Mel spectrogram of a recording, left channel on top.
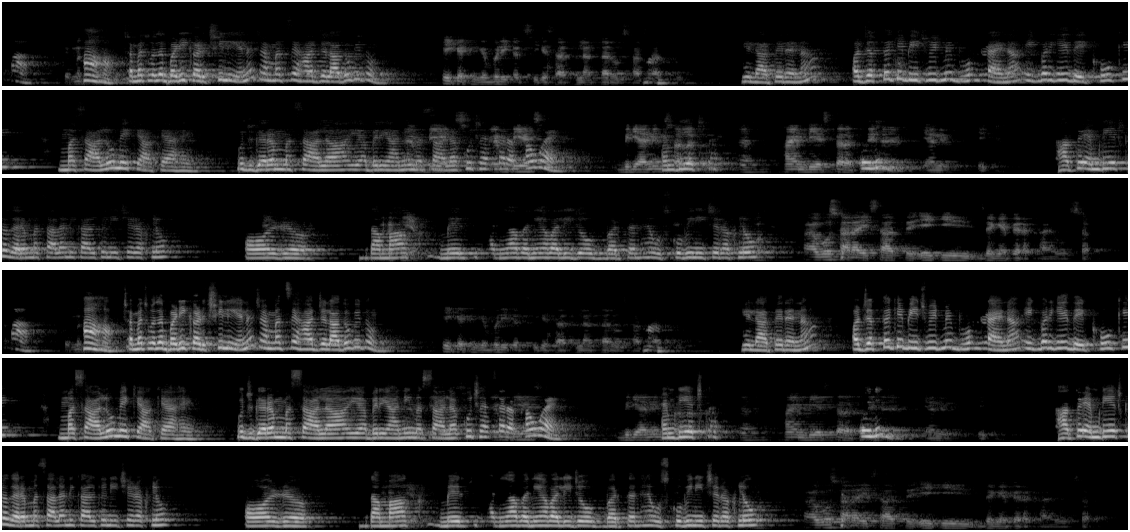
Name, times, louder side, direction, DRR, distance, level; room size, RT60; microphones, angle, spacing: voice 1, 0.8-3.9 6.4-6.6 7.4-8.2 8.5-11.3 11.8-13.2 13.6-16.8 17.9-18.4 19.8-20.2 21.8-24.2 24.9-25.6 26.1-30.1, right 4 dB, 75° right, 13 dB, 1.0 m, -26 dB
voice 2, 4.4-6.6 8.9-9.0 15.3-16.7 17.4-20.8 21.0-21.1 25.1-25.6 26.3-26.7 28.6-28.7 29.2-29.3 30.0-30.2 30.5-33.4, left 4 dB, 50° left, 9 dB, 1.4 m, -42 dB
20.5 x 11.5 x 5.5 m, 1.0 s
head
